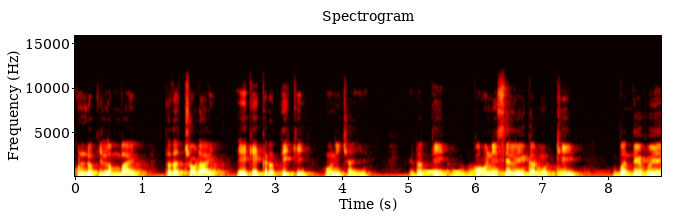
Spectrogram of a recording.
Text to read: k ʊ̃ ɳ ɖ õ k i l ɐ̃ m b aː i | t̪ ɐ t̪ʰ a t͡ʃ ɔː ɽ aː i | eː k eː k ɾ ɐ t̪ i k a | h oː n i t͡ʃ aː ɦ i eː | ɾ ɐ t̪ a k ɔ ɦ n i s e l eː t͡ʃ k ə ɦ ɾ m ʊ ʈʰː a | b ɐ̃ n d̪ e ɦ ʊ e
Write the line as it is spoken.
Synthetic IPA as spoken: k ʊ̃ ɳ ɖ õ k i l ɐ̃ m b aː i | t̪ ɐ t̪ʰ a t͡ʃ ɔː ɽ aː i | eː k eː k ɾ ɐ t̪ i k i | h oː n i t͡ʃ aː ɦ i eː | ɾ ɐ t̪ i k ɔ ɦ n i s e l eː k ə ɾ m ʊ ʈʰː i | b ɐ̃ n d̪ e ɦ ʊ e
